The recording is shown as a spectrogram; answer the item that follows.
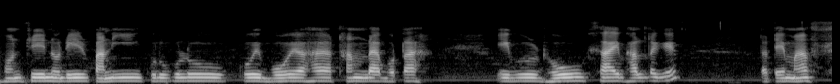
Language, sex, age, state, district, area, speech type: Assamese, female, 60+, Assam, Golaghat, rural, spontaneous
